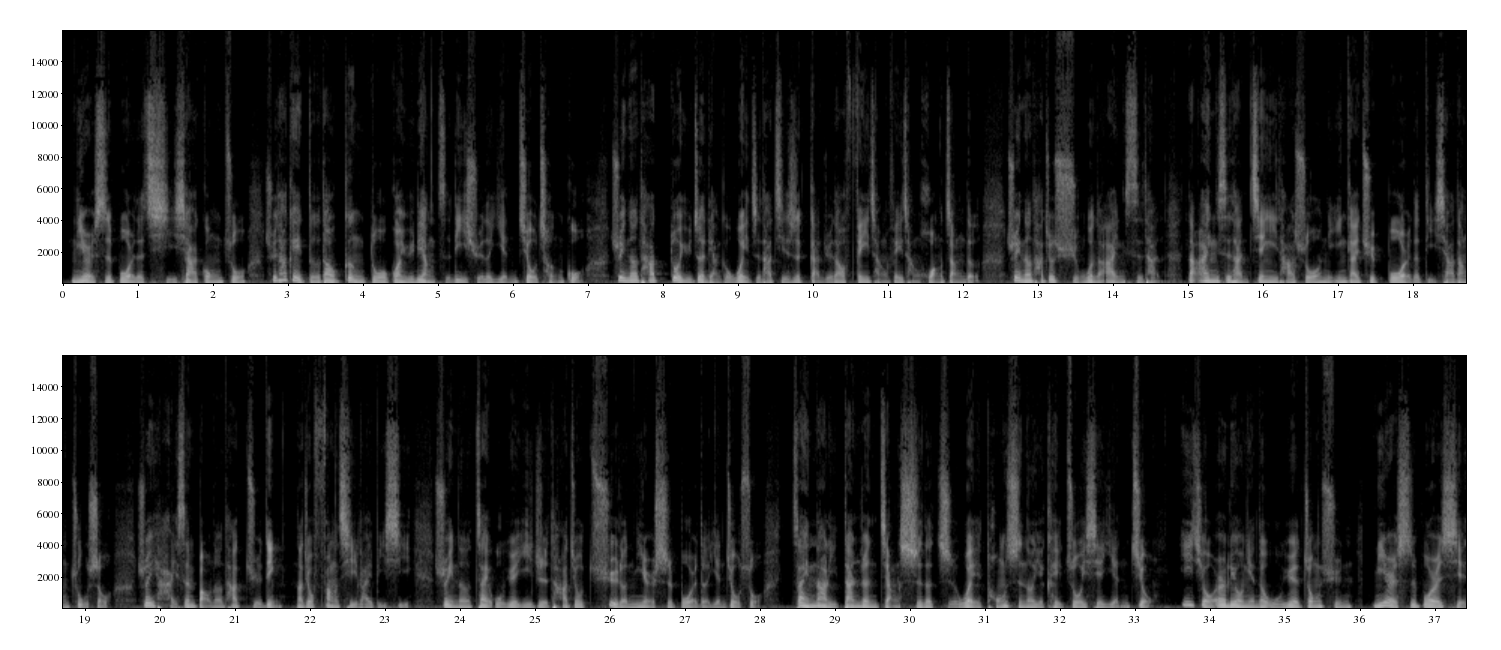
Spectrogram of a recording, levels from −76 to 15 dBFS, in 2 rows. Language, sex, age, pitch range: Chinese, male, 20-39, 100-130 Hz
